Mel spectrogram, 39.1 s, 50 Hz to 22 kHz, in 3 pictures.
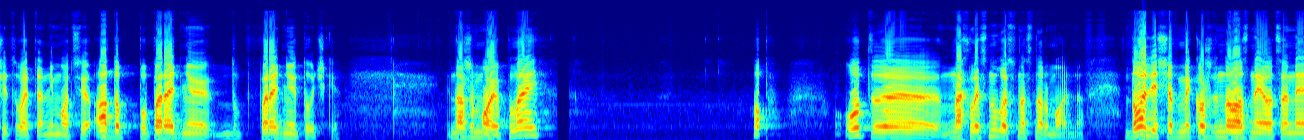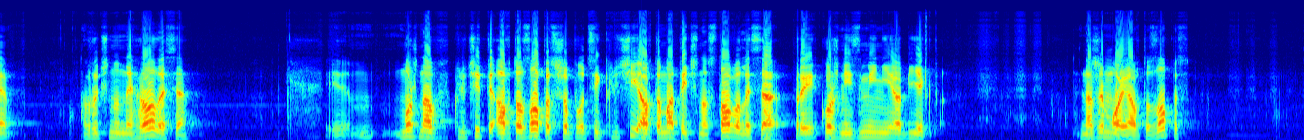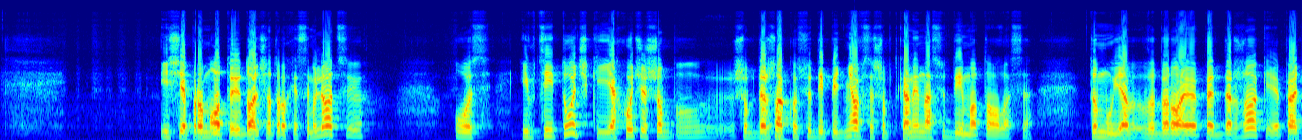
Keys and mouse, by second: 3.6-39.1 drag.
